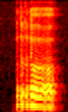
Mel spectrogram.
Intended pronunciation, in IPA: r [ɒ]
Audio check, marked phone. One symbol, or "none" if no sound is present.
ʌ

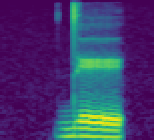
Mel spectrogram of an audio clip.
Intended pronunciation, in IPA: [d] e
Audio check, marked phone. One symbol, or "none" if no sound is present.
d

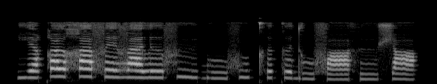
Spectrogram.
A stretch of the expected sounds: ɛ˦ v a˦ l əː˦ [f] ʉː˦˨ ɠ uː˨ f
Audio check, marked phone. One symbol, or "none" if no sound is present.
f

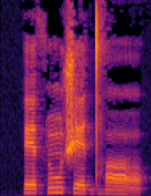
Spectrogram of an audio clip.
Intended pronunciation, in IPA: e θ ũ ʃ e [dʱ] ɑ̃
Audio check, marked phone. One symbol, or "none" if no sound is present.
dʱ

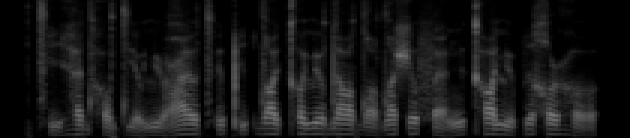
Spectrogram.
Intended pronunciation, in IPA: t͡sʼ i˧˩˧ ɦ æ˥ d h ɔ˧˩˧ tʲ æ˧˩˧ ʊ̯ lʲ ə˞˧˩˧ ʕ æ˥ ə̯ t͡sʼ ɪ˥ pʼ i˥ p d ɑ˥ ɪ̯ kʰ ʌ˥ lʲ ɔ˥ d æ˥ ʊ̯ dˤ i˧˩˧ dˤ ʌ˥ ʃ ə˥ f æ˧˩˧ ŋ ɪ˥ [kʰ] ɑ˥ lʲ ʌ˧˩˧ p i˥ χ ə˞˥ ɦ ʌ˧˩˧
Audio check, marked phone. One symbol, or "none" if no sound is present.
kʰ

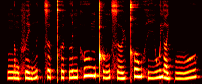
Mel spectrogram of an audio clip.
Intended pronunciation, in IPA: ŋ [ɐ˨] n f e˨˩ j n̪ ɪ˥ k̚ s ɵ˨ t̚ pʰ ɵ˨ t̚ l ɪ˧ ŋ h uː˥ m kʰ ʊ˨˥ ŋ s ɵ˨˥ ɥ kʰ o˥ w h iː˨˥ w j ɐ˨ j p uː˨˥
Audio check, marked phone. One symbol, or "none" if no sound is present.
ɐ˨˩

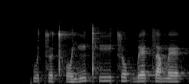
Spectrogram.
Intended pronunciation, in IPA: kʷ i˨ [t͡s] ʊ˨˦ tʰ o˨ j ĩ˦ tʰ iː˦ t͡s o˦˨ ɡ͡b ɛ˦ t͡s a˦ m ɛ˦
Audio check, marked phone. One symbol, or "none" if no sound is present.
t͡s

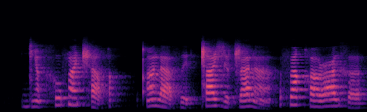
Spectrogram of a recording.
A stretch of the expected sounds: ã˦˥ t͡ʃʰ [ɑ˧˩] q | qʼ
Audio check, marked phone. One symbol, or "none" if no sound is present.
a˧˩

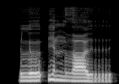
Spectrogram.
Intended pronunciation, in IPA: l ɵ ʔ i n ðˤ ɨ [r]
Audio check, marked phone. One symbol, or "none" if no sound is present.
r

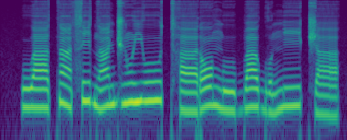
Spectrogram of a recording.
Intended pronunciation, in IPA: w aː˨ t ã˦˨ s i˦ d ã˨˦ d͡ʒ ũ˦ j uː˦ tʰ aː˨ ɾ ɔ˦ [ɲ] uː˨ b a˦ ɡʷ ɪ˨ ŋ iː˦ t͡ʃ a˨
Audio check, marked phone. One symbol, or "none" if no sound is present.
ŋ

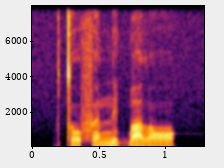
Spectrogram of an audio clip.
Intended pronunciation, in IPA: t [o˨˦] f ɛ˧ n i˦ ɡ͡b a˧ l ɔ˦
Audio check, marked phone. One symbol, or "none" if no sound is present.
o˧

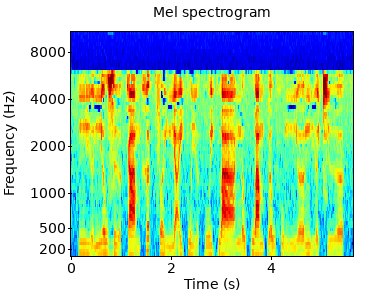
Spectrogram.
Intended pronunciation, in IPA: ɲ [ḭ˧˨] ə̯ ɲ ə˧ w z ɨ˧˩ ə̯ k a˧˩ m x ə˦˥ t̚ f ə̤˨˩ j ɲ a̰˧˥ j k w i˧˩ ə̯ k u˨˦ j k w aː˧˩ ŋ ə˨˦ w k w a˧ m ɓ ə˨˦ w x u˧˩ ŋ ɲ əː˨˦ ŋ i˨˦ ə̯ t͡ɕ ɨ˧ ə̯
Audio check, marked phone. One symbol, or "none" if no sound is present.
i˧˩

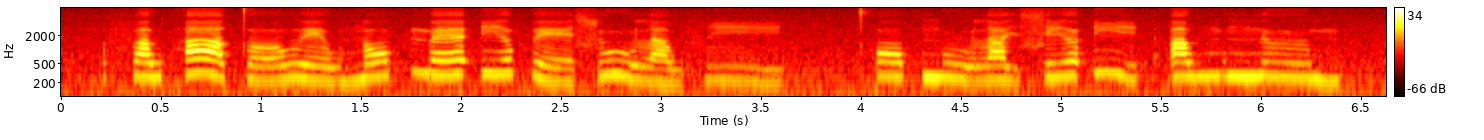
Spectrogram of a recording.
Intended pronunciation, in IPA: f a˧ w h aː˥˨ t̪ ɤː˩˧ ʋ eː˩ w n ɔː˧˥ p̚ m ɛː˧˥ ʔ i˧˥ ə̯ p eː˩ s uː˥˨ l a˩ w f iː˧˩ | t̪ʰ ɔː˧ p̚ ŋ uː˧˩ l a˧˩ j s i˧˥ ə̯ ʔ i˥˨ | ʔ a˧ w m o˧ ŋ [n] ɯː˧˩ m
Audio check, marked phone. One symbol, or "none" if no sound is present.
n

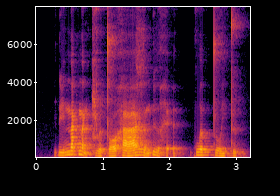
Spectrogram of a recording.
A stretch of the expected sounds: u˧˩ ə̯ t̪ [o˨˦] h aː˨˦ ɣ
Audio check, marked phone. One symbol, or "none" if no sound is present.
ɔ˨˦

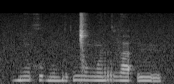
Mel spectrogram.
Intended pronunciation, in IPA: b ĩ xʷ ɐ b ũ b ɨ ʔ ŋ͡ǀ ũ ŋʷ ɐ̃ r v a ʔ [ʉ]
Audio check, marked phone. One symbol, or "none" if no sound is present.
ʉ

